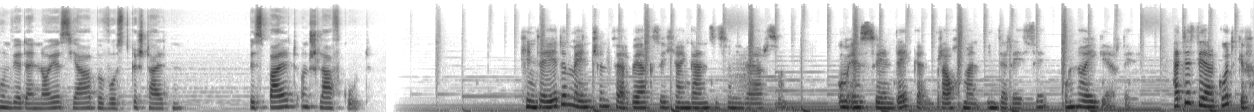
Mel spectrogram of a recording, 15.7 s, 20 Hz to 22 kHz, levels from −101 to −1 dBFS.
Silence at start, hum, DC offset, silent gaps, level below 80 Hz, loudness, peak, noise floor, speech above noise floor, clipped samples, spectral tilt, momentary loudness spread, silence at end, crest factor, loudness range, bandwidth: 0 s; none; under 0.1%; 4.84-4.92 s; -40 dBFS; -24 LUFS; -6 dBFS; -61 dBFS; 37 dB; under 0.1%; -5.5 dB/octave; 13 LU; 0 s; 18 dB; 7 LU; 16.5 kHz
